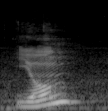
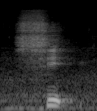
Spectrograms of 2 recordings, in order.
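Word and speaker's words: yon (四): Ele tem duas pronúncias principais, yon e shi.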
